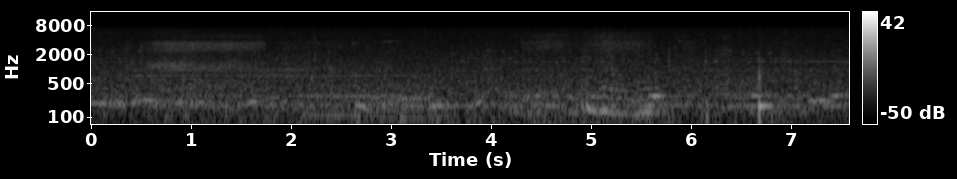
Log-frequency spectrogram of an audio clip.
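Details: A sleeping Sphynx cat snores quietly on a person's lap, each breath a low, rough rumble rising and falling in a slow, steady cycle, with a faint hiss of room noise behind.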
